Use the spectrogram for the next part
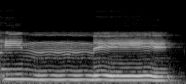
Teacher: نون کو یا کے ساتھ ملا کر یا کو ایک الف کی مقدار کھینچیں گے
